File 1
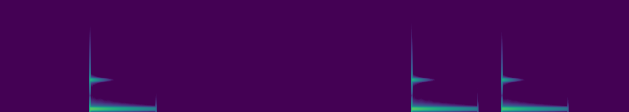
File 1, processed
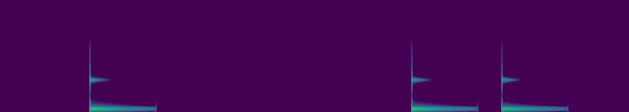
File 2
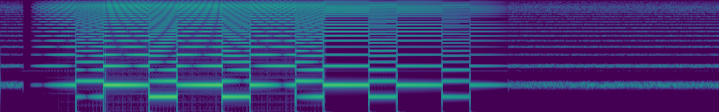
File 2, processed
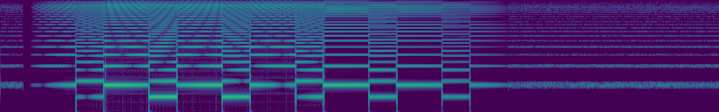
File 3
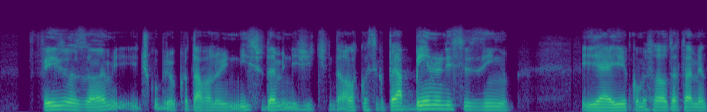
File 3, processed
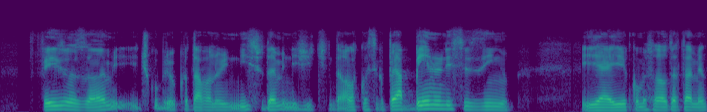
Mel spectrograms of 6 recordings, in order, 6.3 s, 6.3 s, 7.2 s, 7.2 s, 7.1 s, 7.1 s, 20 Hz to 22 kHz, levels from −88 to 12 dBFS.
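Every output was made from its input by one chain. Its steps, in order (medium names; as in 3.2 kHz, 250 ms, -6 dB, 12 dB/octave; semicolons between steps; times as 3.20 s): peaking EQ 3.8 kHz +4.5 dB 0.55 oct; trim -6.5 dB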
